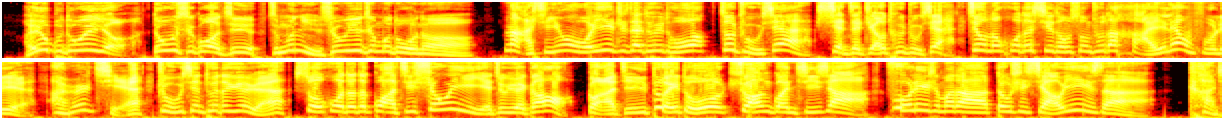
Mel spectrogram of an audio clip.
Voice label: 双角色精分; 表情包教学

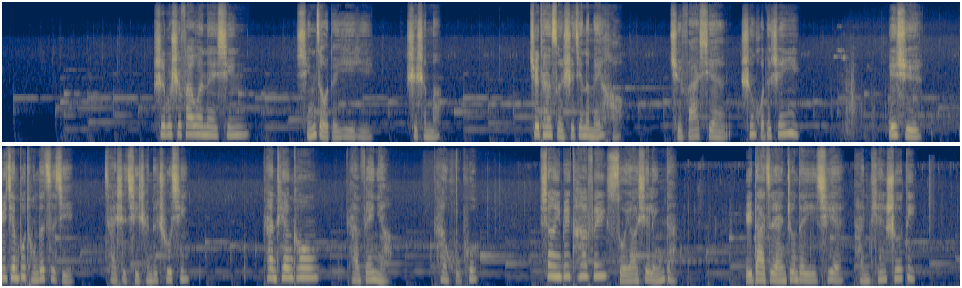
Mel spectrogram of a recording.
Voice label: 抒情 温柔 女声 电台 混音

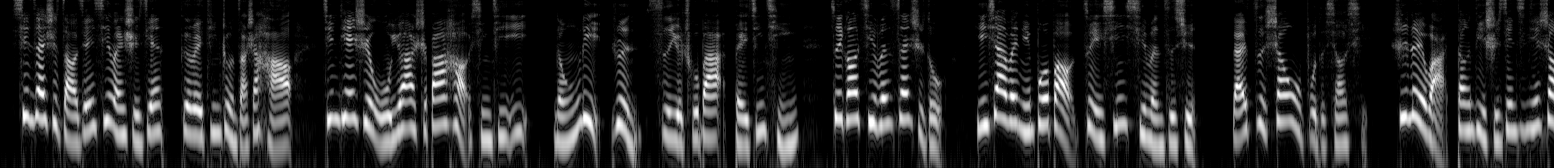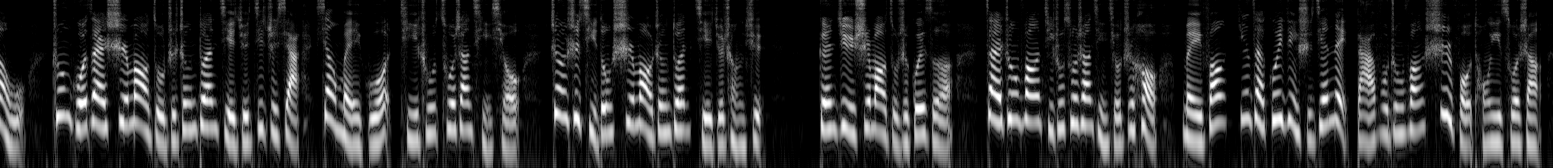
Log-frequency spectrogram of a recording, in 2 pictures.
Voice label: 早间新闻类

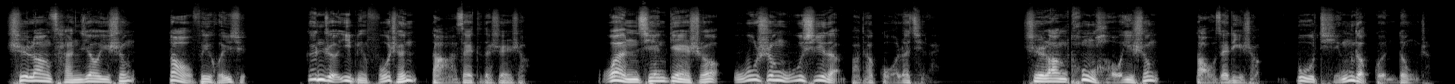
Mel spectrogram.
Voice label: 旁白; 非凡

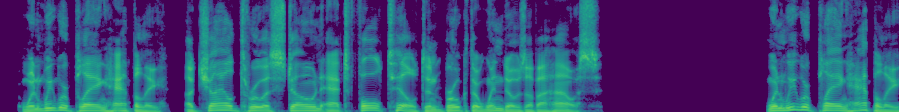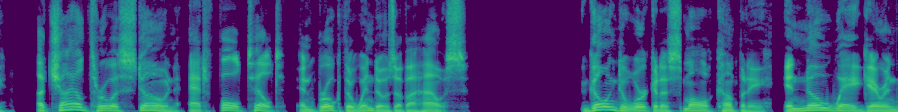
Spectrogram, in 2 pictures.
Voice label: 外籍英语录音材料听力男声部分美式口音

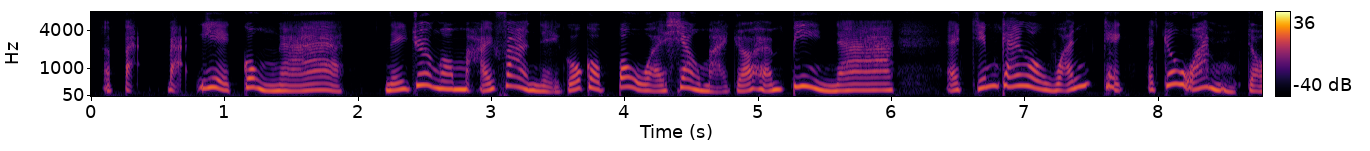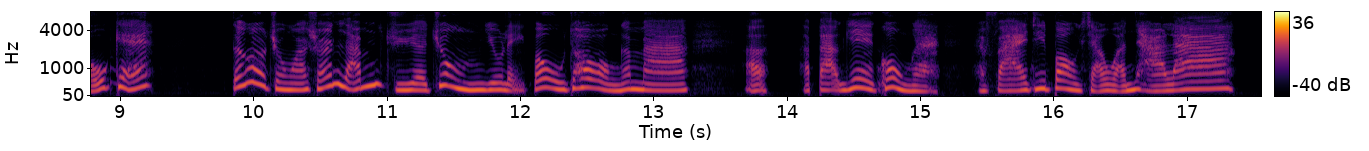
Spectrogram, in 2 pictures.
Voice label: 老人 配音

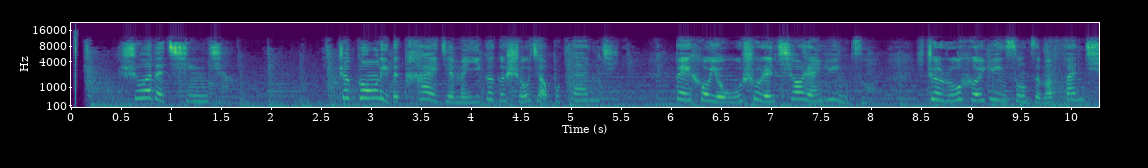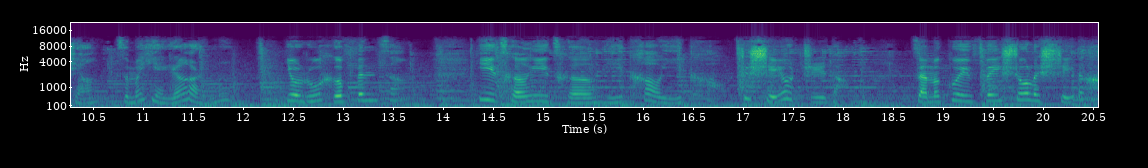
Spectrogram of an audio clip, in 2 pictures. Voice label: 配音角色贵妃

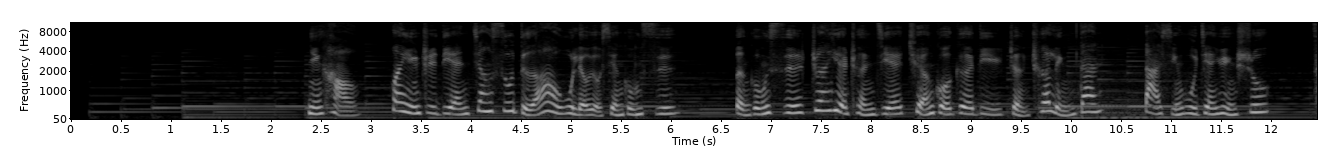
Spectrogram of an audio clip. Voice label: 企业彩铃样音

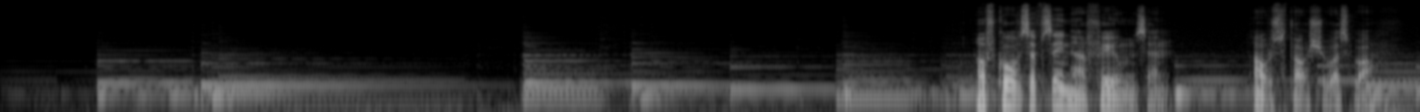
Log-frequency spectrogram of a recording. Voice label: 电影独白; 诺丁山

